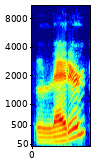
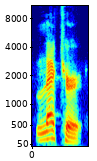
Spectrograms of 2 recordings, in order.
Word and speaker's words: letter: Dois T's, como a gente já viu, tem uma pronúncia de R, ou então você pode colocar a própria pronúncia de T, tá?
